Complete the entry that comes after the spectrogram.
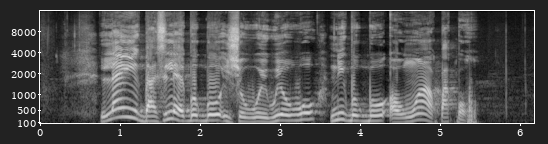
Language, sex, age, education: Yoruba, male, 30-45, tertiary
